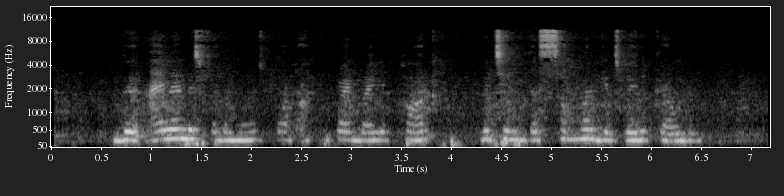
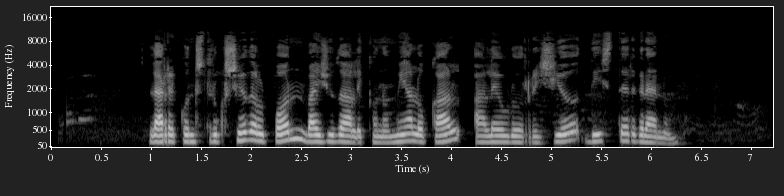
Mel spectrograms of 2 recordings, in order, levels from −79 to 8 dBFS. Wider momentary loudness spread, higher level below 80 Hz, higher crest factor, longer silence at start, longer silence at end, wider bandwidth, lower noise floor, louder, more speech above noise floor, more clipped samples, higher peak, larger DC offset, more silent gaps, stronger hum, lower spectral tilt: first, 16 LU vs 7 LU; first, -54 dBFS vs -72 dBFS; about the same, 16 dB vs 20 dB; second, 0.05 s vs 0.3 s; second, 0.65 s vs 0.95 s; about the same, 11.5 kHz vs 10.5 kHz; second, -49 dBFS vs -64 dBFS; about the same, -19 LUFS vs -21 LUFS; second, 31 dB vs 44 dB; neither; about the same, -4 dBFS vs -2 dBFS; neither; neither; neither; about the same, -5 dB/octave vs -5 dB/octave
